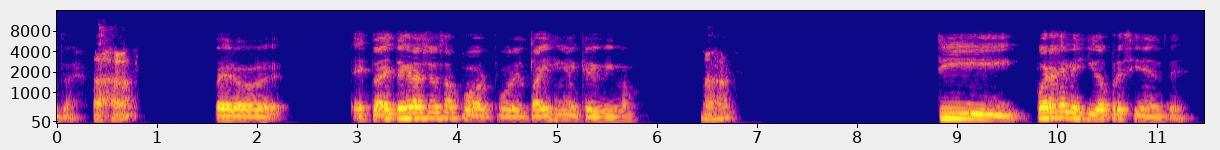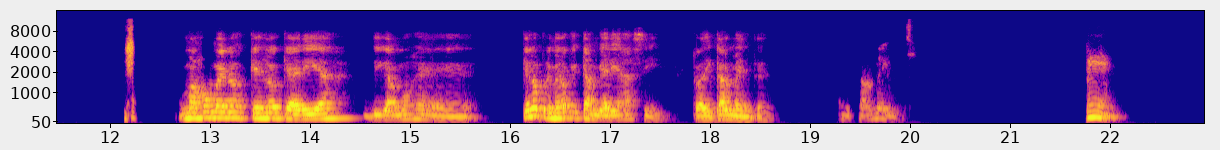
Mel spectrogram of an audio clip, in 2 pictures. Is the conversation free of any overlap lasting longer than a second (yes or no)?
yes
